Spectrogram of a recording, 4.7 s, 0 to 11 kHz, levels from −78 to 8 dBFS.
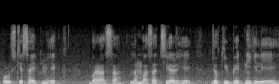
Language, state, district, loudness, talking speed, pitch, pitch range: Hindi, Arunachal Pradesh, Papum Pare, -17 LUFS, 195 wpm, 100 Hz, 95-105 Hz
